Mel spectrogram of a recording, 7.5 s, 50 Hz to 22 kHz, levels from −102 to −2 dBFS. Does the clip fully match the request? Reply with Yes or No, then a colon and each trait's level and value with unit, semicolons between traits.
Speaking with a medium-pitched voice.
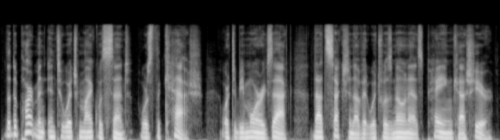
No: low, 105 Hz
